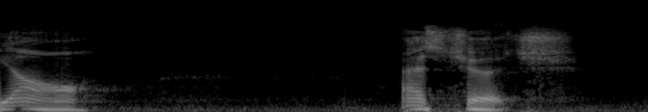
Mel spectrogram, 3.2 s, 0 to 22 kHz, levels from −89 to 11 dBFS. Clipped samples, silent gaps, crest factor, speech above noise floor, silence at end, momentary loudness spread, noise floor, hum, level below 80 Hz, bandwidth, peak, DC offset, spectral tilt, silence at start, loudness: under 0.1%; none; 20 dB; 30 dB; 0.4 s; 11 LU; -70 dBFS; none; -62 dBFS; 9 kHz; -24 dBFS; under 0.1%; -5 dB/octave; 0 s; -42 LUFS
